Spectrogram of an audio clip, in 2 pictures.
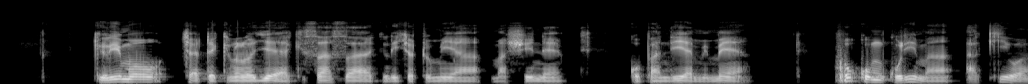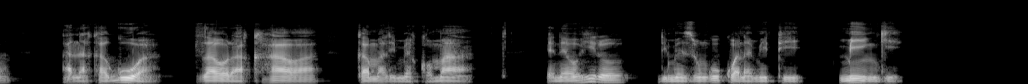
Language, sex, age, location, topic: Swahili, male, 36-49, Dar es Salaam, agriculture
